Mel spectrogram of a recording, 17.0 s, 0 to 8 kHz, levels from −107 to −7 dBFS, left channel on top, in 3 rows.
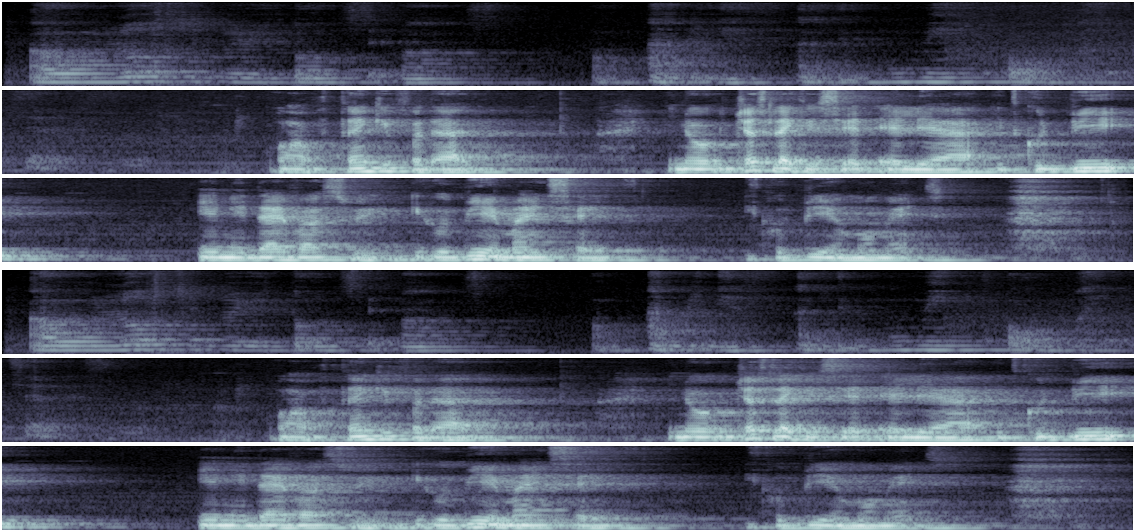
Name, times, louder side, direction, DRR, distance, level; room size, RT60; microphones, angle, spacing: voice 1, 0.1-2.2 2.9-3.7 4.0-5.5 5.8-5.9, equal, 40° right, -4 dB, 4.4 m, -51 dB
voice 2, 7.0-8.1 9.0-11.3 12.3-14.4 15.2-15.9 16.4-16.7, left 1 dB, 75° left, 7 dB, 1.5 m, -25 dB
22.5 x 12.0 x 4.8 m, 1.3 s
head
